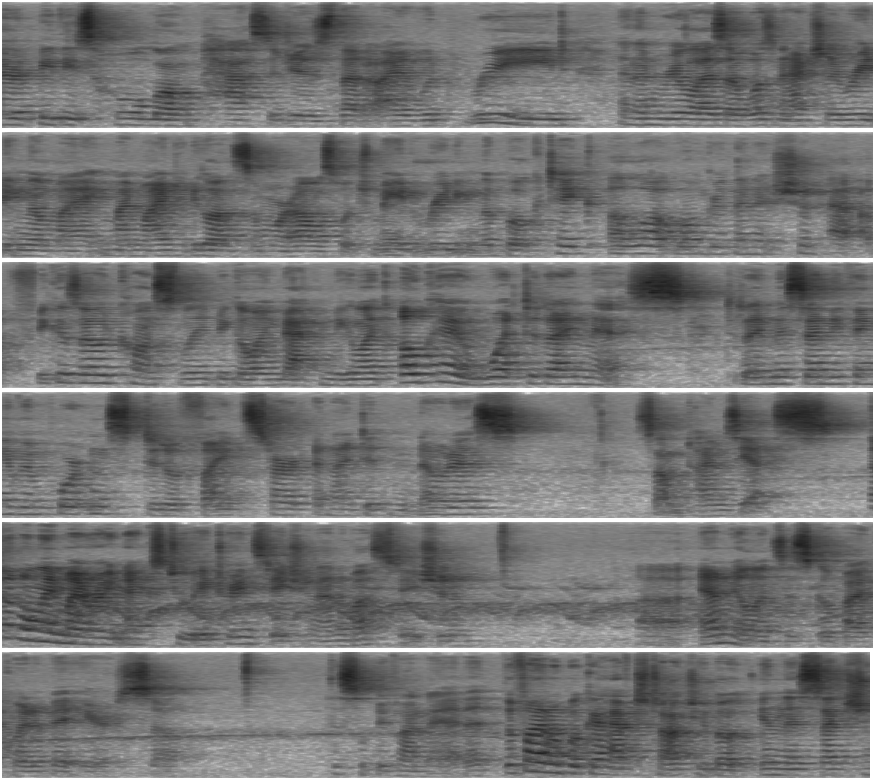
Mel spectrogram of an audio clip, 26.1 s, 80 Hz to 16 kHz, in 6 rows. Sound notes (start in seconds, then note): 16.4 increased noise from outside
